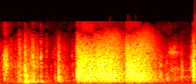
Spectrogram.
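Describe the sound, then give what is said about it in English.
Heavy gunshots fired into bunks during an old western radio drama, a few sharp, booming bursts following close after spoken voices. “All right, now get him. Shoot him in the bunks.”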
